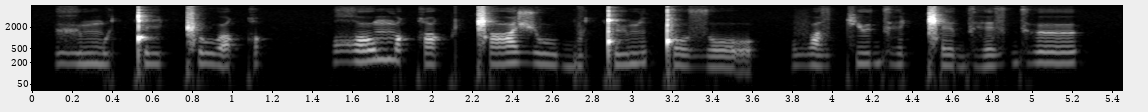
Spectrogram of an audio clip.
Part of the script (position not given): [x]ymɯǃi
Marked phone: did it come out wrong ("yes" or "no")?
yes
